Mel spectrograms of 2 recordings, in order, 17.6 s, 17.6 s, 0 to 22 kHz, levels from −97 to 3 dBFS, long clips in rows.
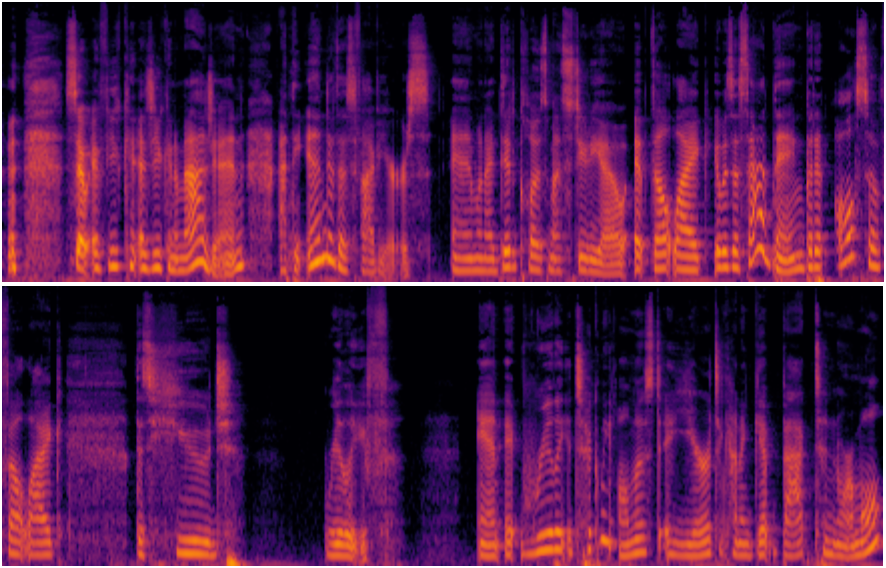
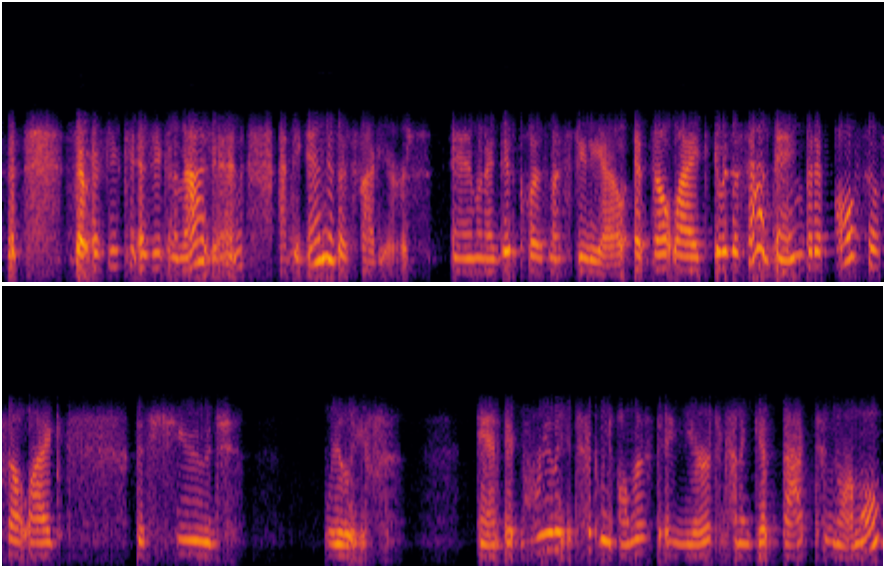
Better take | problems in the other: first | phone-call audio; poor line

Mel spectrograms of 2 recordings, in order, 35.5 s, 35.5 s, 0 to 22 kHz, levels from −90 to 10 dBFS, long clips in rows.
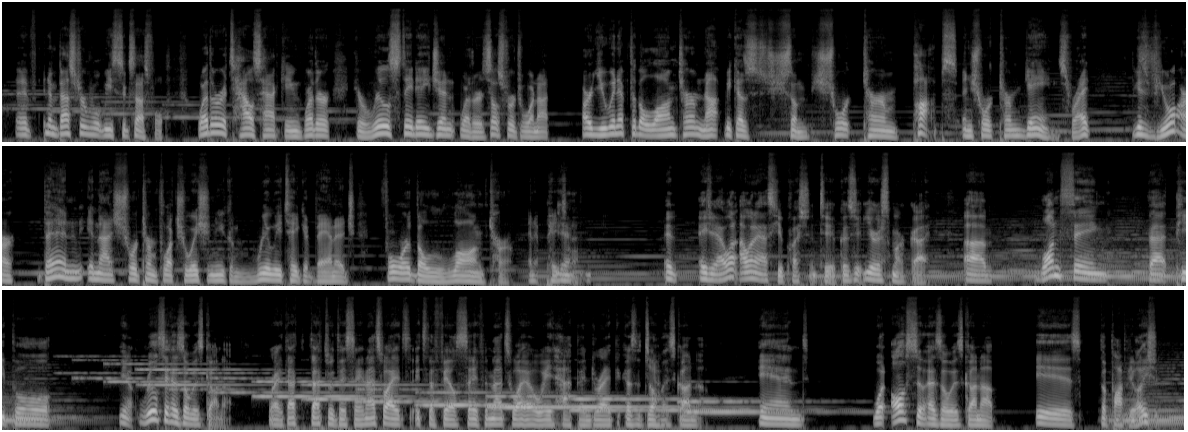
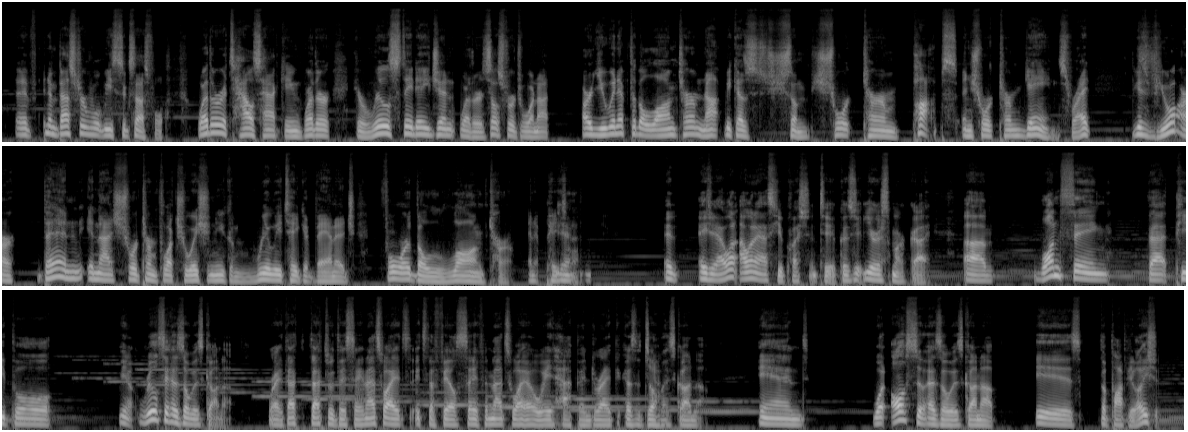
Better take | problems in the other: second | background music; loud; throughout; 6 dB below the speech; faint in the second

